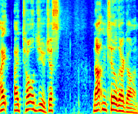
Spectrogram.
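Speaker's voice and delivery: anxious, high, loud nervous voice.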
